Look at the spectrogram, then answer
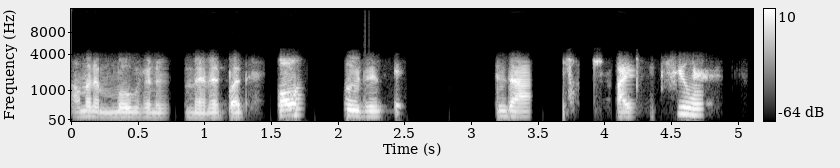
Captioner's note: faintly speaking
